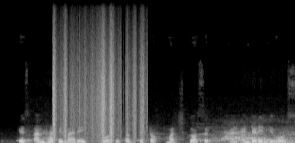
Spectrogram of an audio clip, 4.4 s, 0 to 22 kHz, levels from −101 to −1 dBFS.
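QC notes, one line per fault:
0.78–2.21 s, cable scratch noise: uneven crackling rustle, only slightly quieter than the speech, ending just before "of much gossip". Likely a worn cable or connector moving, its contact resistance jumping rapidly. Spectrogram shows broadband vertical speckle; waveform, jagged spiky bursts.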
